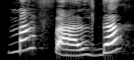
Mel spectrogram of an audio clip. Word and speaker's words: Mafalda: Ó, eu quero um L assim bem forçado aqui, ó. Mafalda, Mafalda, certo?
